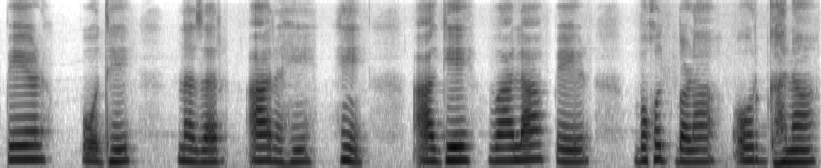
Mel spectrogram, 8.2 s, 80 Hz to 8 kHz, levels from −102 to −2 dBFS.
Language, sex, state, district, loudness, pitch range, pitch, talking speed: Hindi, female, Madhya Pradesh, Bhopal, -18 LUFS, 205-230 Hz, 220 Hz, 95 wpm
